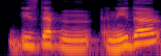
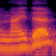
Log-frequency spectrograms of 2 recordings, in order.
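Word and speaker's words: neither: যেটাই যে কান্টস নামক ভদ্রলোক তারও হইতে পারে নিদার অথবা নাইদার দুইটা উচ্চারণে সহি একটা আমেরিকান উচ্চারণ আরেকটা ব্রিটিশ উচ্চারণ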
